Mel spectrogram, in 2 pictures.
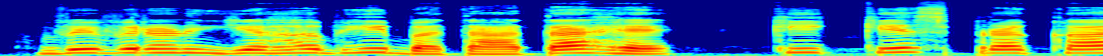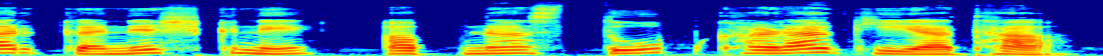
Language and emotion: Hindi, neutral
